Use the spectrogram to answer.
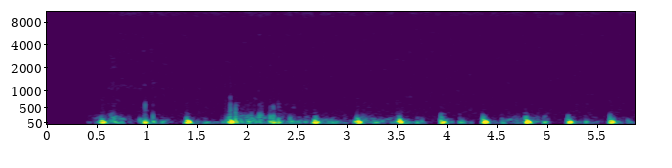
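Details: Rapid, regular low heart thumps at about 140 beats a minute, self-recorded from inside the chest: fast heartbeat (tachycardia).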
